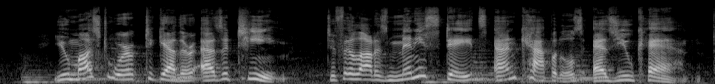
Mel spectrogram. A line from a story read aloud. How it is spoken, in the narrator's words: Kim screeched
